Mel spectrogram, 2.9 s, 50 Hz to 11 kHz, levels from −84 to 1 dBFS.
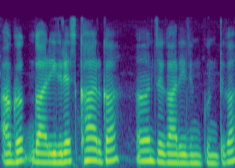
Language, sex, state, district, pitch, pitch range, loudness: Wancho, male, Arunachal Pradesh, Longding, 185 Hz, 170-200 Hz, -13 LUFS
